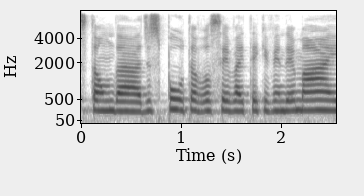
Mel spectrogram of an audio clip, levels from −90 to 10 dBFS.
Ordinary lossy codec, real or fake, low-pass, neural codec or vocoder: none; fake; 7.2 kHz; vocoder, 44.1 kHz, 128 mel bands every 256 samples, BigVGAN v2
